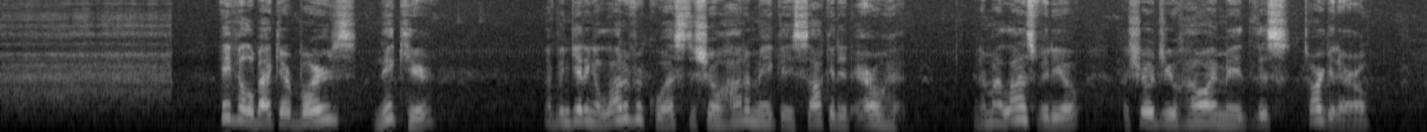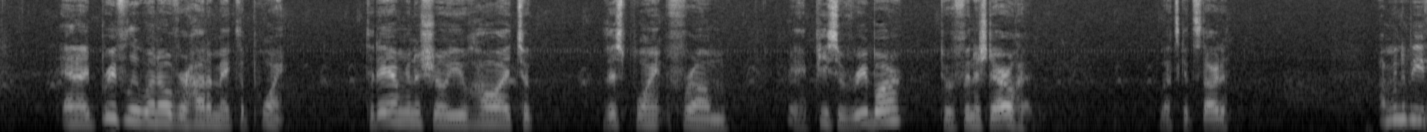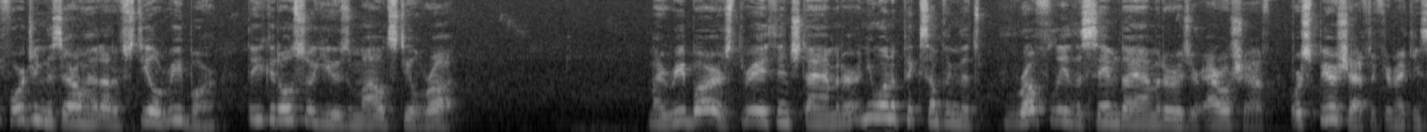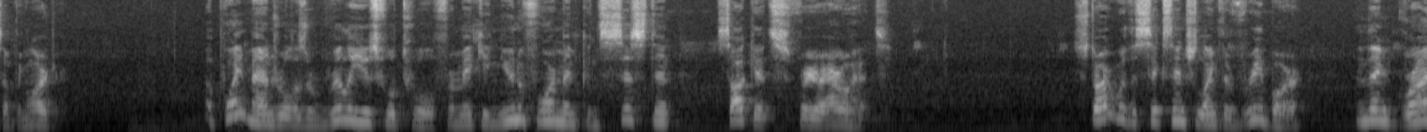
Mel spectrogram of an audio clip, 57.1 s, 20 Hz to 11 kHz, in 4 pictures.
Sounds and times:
Speech: 0:02.2 - 0:04.4, 0:05.4 - 0:09.1, 0:09.7 - 0:13.7, 0:14.9 - 0:17.2, 0:17.9 - 0:19.6, 0:20.3 - 0:21.6, 0:22.2 - 0:24.6, 0:25.9 - 0:26.6, 0:28.0 - 0:33.2, 0:35.0 - 0:43.5, 0:44.9 - 0:51.8, 0:53.6 - 0:57.0.

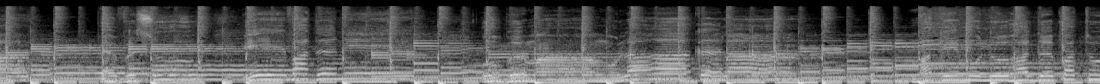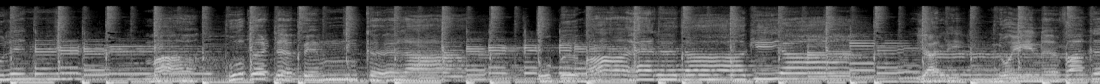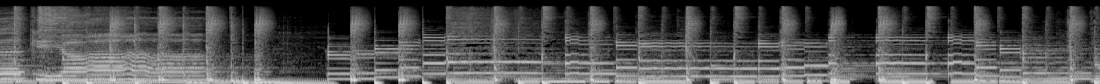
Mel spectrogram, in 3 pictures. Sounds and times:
Soul music: 0:00.0 - 0:33.0.

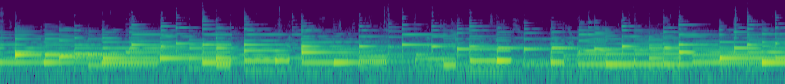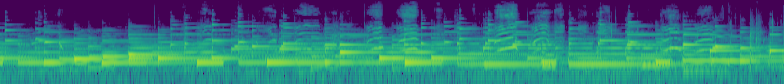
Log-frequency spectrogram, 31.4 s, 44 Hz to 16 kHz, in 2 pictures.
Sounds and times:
Harp: 0:00.0 - 0:31.3.

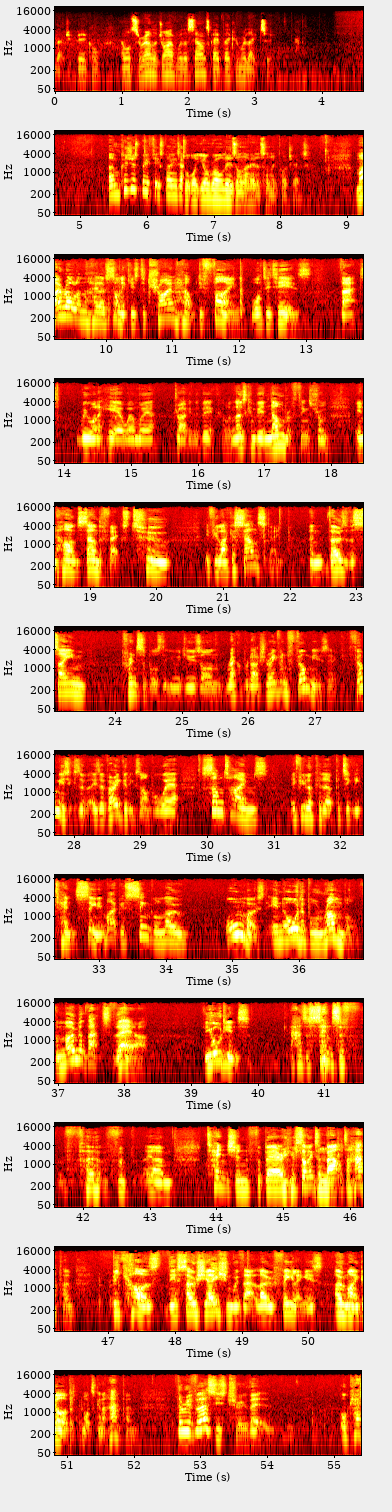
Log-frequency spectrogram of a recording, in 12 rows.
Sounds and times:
Speech: 0:00.0 - 0:03.3, 0:05.4 - 0:08.5, 0:09.1 - 0:38.4, 0:39.2 - 0:54.2, 0:55.1 - 0:55.4.

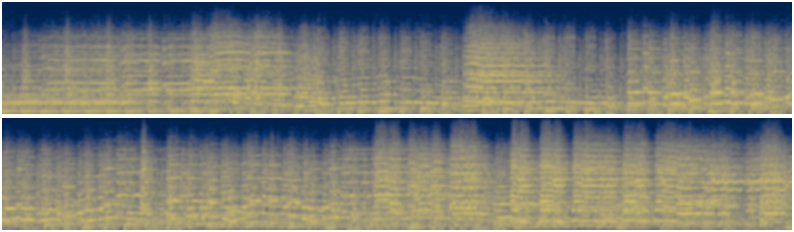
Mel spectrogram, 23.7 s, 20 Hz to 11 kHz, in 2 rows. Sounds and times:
Swing music: 0:00.0 - 0:23.7.

